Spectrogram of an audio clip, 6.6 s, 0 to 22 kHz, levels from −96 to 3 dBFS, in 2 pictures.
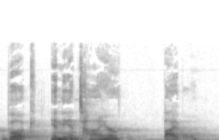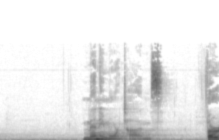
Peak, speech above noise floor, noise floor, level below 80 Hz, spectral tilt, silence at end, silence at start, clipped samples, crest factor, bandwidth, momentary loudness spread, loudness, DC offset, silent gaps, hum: -16 dBFS; 25 dB; -58 dBFS; -64 dBFS; -4.5 dB/octave; 0 s; 0 s; under 0.1%; 20 dB; 15.5 kHz; 14 LU; -34 LUFS; under 0.1%; none; none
